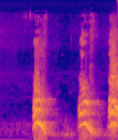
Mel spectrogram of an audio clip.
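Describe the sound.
Three loud, punchy bark-like shouts from a voice imitating a dog in a pop song chorus, the first alone and the last two close together, with only a faint murmur between them.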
